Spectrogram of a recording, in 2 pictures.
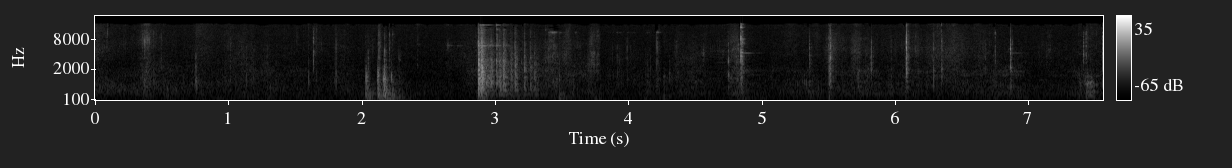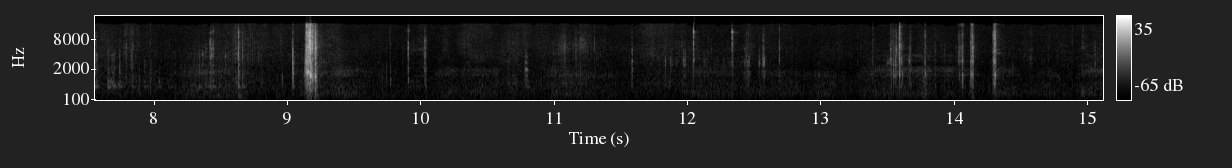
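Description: Faint metallic clicks and small rattles of guns and cartridges being handled, with one sharp click about nine seconds in.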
